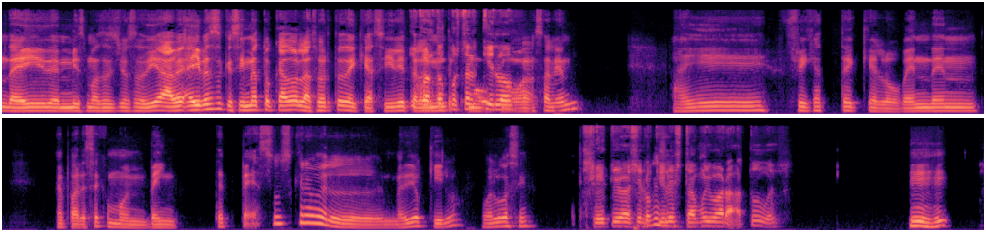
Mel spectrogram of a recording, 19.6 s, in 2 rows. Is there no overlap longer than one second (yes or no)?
no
